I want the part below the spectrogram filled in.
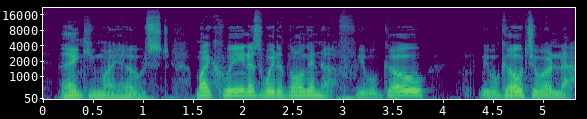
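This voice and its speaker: A put-on character voice at a moderate pace. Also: man, fairly high pitch for a man. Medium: read story. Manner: formal archaic speech.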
